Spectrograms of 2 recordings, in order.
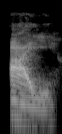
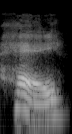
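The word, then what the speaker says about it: hay: there are okay is ie right it's not hey not hey remember that H is silent ie I and so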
